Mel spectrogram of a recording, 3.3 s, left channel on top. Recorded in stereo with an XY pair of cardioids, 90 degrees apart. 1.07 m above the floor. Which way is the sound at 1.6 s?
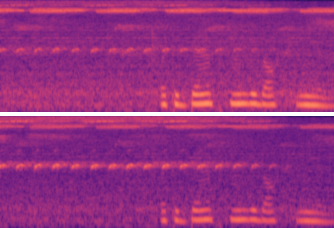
50° left.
